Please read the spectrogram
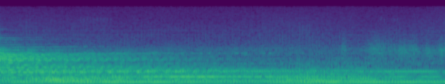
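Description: Improvised drone music from electronic oscillators and a tabletop guitar: a low, steady drone with a few held tones beneath it. Over the drone, a bright ringing tone fades away over the first couple of seconds.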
